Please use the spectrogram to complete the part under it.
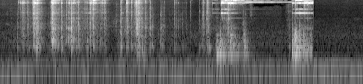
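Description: A locksmith's setup keys jangle and clink as they are handled, several short metallic rattles close by, with no talking.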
